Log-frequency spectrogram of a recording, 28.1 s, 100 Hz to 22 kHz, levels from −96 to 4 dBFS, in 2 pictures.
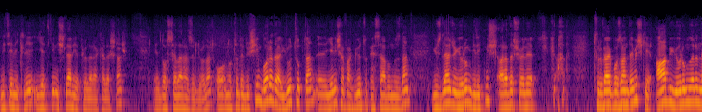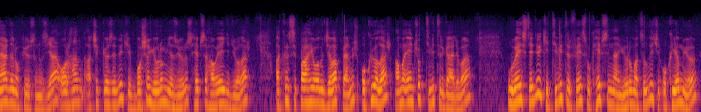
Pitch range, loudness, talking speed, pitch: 120-155 Hz, -26 LUFS, 140 wpm, 140 Hz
